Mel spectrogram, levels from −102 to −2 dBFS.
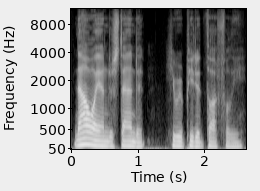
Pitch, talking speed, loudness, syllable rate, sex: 110 Hz, 160 wpm, -19 LUFS, 5.8 syllables/s, male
